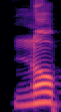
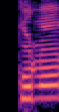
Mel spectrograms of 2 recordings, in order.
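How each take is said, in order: First: The word begins directly with an N sound. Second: The word begins with a clear K sound. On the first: The speaker calls it right. "नो सीधा क्या पढ़ेंगे, नो पढ़ेंगे" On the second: The speaker calls it wrong. "क्नो नहीं, का नहीं पढ़ेंगे"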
